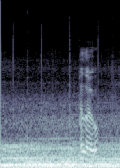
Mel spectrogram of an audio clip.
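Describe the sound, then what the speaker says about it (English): A loud purple Chevrolet Camaro rumbles nearby on the road, a steady low engine drone filling the whole stretch while a voice talks over it. "we got the purple Camaro to our right. Reckon being obnoxiously loud as well"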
